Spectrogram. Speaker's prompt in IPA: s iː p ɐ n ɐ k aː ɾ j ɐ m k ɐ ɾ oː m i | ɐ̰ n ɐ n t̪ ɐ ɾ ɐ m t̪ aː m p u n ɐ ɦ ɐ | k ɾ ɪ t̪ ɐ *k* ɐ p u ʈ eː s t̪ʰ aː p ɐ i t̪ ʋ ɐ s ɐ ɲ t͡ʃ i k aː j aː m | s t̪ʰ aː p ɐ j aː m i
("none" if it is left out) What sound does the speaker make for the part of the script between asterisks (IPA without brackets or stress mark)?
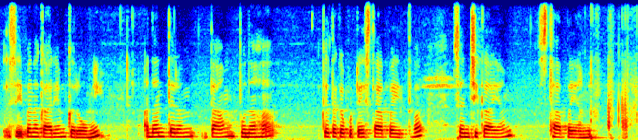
k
